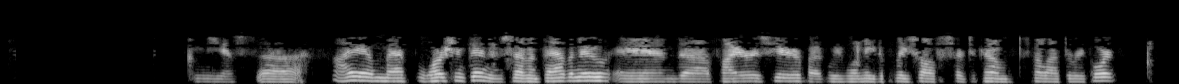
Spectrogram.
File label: Phx PD Dispatch, scanner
